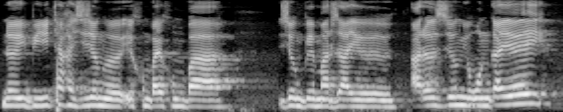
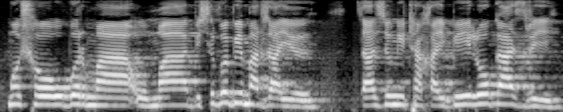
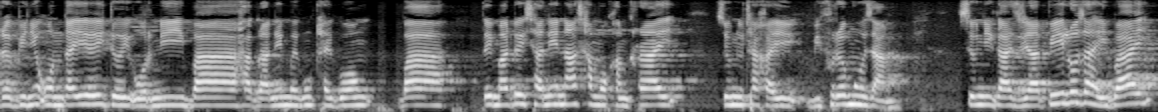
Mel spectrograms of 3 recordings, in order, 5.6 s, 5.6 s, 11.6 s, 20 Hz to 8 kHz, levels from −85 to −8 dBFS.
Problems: none marked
